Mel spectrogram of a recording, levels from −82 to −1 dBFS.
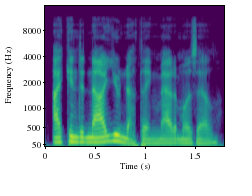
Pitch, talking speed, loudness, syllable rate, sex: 115 Hz, 200 wpm, -18 LUFS, 7.4 syllables/s, male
